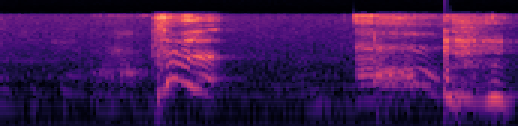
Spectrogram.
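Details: Mother in a quiet room gives a few abrupt, voiced gulping catches while her child laughs at them: ordinary hiccups.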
